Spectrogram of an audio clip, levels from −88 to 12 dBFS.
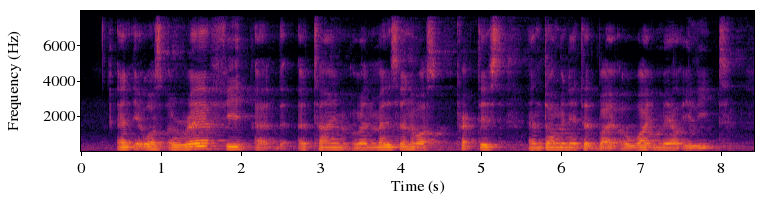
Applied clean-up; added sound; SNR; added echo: none; none; none; reverberation time 1.4 s.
